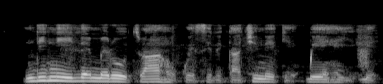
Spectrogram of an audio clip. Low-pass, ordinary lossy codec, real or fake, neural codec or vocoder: 7.2 kHz; none; real; none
